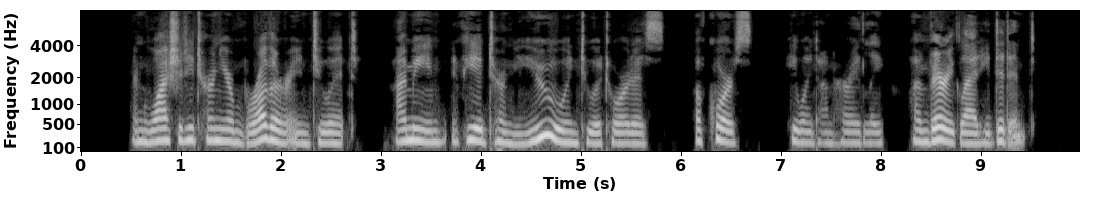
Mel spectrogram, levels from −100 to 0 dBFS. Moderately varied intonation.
Yes: average, 3.0 semitones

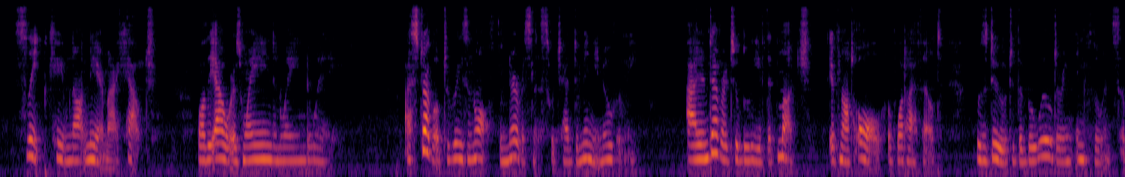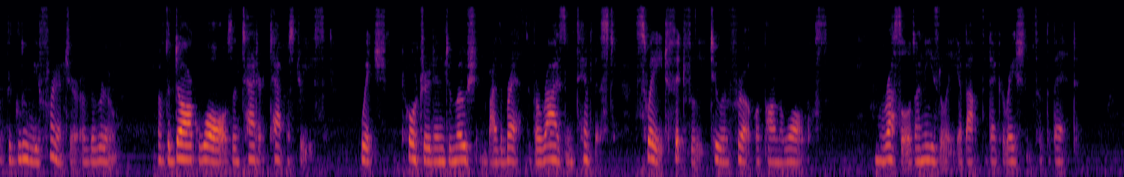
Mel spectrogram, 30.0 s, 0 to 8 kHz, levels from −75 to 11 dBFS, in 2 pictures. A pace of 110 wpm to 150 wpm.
No: average, 165 wpm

